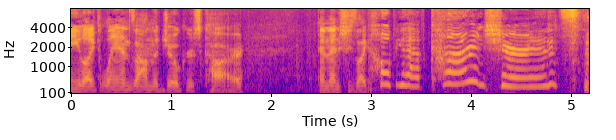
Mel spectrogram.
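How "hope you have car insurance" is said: high-pitched, drawn-out cartoon voice. Describing a movie trailer, the speaker quotes a character: Harley Quinn impression. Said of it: "That's my Harley Quinn impression".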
